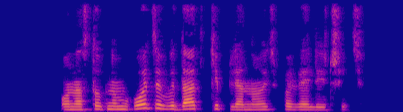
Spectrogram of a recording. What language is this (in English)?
Belarusian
